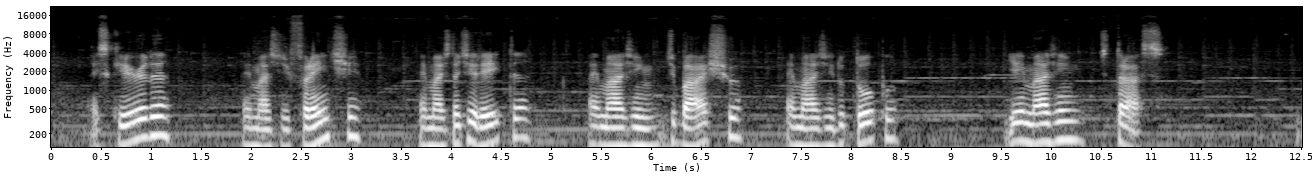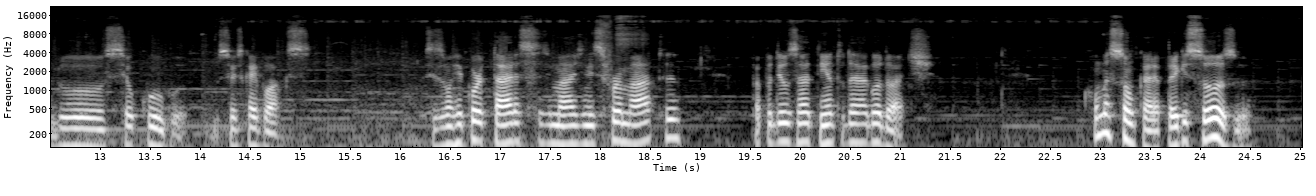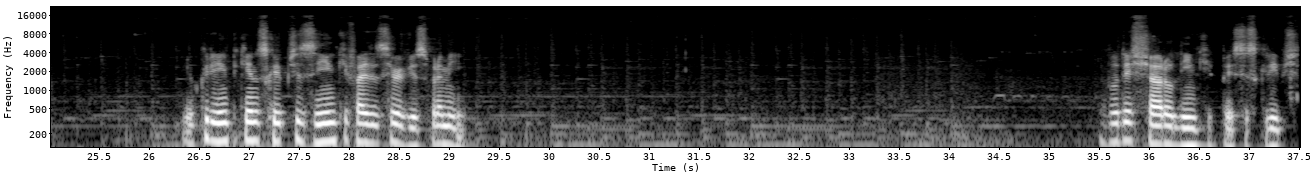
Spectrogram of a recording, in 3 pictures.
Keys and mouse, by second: 12.4 click, 14.0 click, 14.4-19.3 middle drag, 23.0 click, 23.3 middle click, 23.9 click, 24.2 middle click, 25.9 click, 28.5 click, 29.3 right click, 32.2 click, 34.3 click, 35.1-37.5 middle drag.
